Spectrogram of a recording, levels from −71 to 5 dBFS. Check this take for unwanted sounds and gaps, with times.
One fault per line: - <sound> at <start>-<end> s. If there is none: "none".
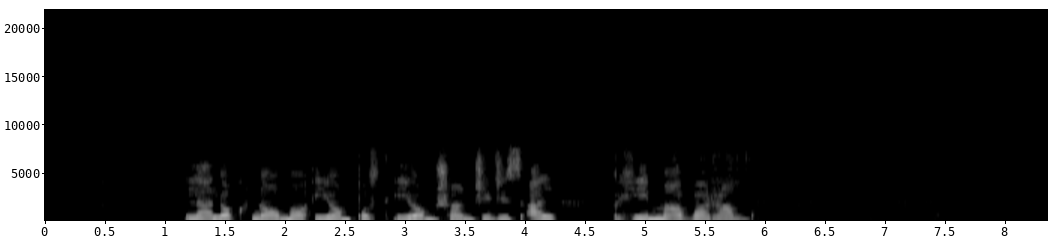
none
